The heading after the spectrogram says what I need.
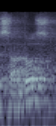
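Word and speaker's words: Sandoz: did this would be santos i hope we're pronouncing that right that's the way this is absolutely correct yeah in russia and then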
